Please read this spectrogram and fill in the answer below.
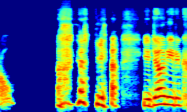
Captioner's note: laughs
